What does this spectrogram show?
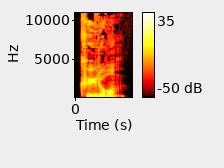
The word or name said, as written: kølerum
